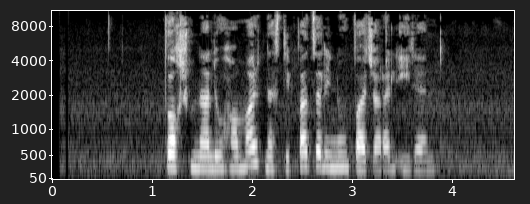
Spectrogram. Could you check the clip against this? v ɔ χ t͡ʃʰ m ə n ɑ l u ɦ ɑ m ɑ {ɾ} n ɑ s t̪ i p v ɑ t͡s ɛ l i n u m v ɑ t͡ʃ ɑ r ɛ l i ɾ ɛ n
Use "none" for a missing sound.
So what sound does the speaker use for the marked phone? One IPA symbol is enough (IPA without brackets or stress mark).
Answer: ɾ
